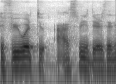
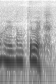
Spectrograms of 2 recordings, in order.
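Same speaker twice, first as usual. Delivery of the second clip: said kindly, nice tone; 10 semitones higher, 5 dB quieter than usual. Showing how people don't say it when discouraging you, nice tone. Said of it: "they don't say it in a nice tone. Not like this".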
